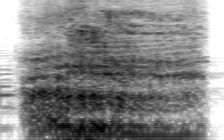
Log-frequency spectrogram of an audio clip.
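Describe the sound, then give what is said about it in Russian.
A single deep, growling roar of a mother bear in a forest, loud, sustained for about a second and a half before cutting off, with no talking around it. “Мама медведица”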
